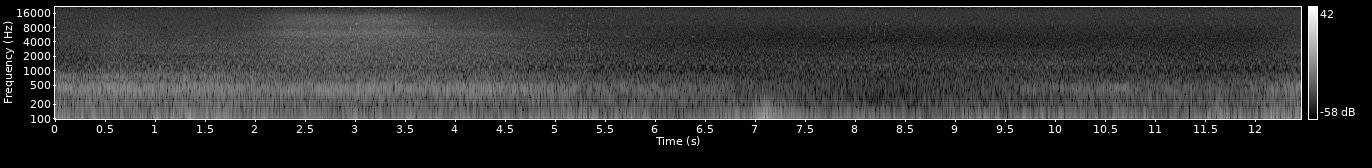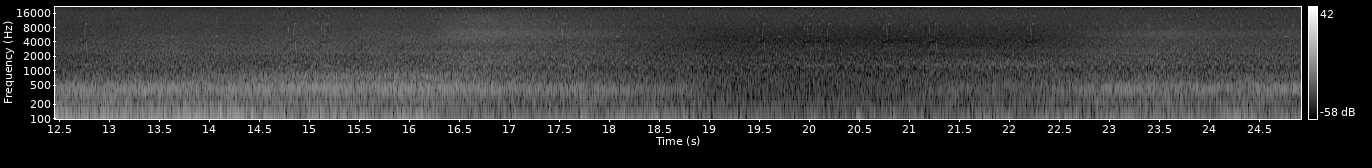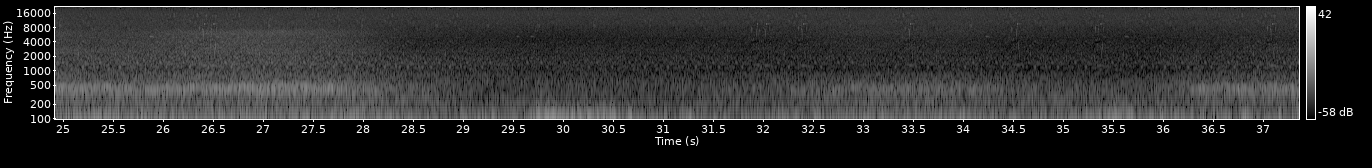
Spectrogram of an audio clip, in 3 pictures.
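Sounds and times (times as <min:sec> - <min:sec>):
calm sea breeze: 0:00.0 - 0:08.1, 0:08.7 - 0:37.3.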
